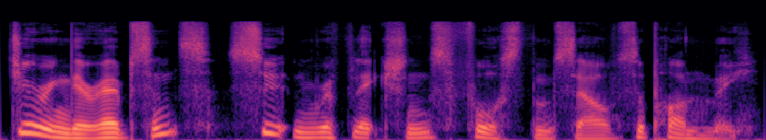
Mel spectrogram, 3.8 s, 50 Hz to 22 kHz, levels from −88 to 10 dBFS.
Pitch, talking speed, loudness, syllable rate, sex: 140 Hz, 140 wpm, -20 LUFS, 5.2 syllables/s, male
